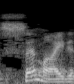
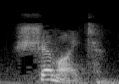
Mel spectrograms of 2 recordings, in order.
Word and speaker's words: Shemite: Actually, the word Semite itself is kind of an error. Okay. At least in the sense of how it's pronounced and spelled. The word should be Shemite. Okay. Not Semite.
